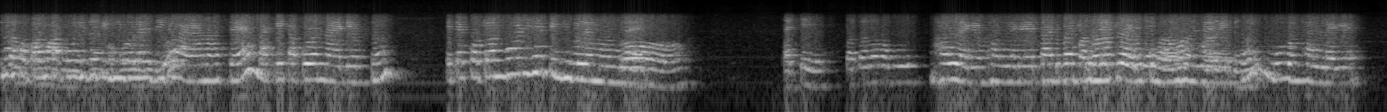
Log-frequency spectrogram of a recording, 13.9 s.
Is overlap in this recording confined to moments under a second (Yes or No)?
No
